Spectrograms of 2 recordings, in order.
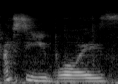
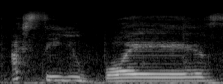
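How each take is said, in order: First: Said in the usual way. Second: Put-on slow, stretched repeat with a long BOYS; drawn-out teasing. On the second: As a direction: drag out "boys" as a playful tease.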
